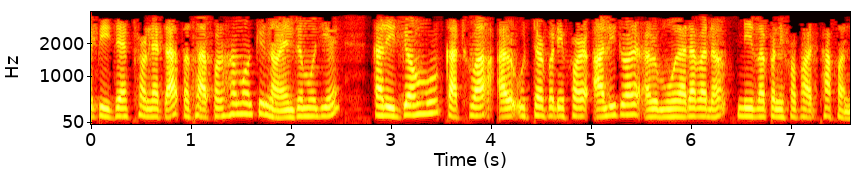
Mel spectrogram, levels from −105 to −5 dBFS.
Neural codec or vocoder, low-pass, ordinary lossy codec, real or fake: codec, 24 kHz, 0.9 kbps, WavTokenizer, small release; 3.6 kHz; MP3, 16 kbps; fake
